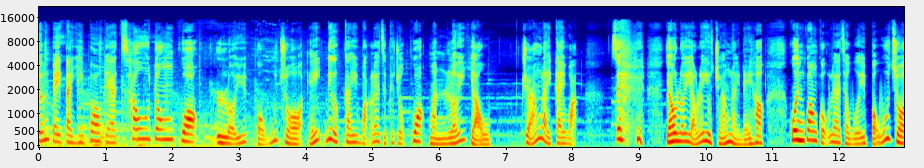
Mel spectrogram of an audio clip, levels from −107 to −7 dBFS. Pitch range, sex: 160-230 Hz, female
